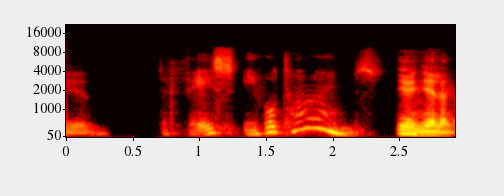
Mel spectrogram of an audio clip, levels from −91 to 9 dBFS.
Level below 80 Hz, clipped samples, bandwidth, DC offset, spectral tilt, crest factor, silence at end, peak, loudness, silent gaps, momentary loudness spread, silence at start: -68 dBFS; under 0.1%; 9.6 kHz; under 0.1%; -6 dB/octave; 18 dB; 0 s; -6 dBFS; -23 LUFS; none; 20 LU; 0 s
